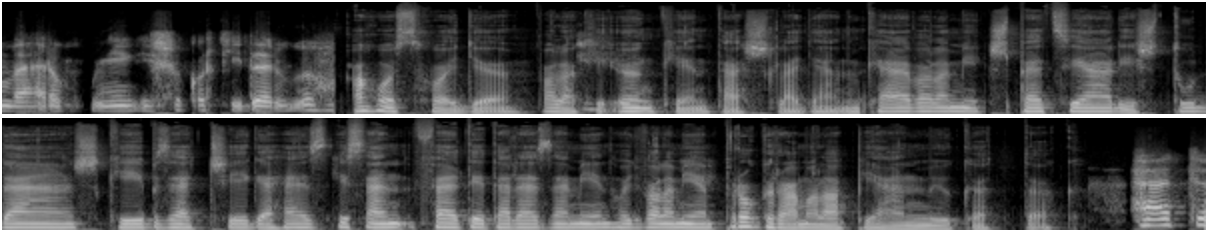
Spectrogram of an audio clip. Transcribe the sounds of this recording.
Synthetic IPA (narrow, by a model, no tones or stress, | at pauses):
mvaːɾo̞kmeːɡeːʃɒkːorkid̪ɛɾylɒɦo̞sho̞ɟvɒlɒkḭʔø̞ŋkʰḛːnt̪ɛ̰ʃlɛ̰ɟɛ̰nkɛlvɒlɒmiʃpɛt̪siaːliʃt̪ud̪aːʃkeːbzɛt͡ʃːeːɡɛɦɛzhisɛnfɛlt̪eːt̪ɛlɛzːɛmeːnɦo̞ɟvɒlɒmiɛmpro̞ɡrɒmɒlɒpjaːnmyːkø̰t̪ːø̰khat̪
